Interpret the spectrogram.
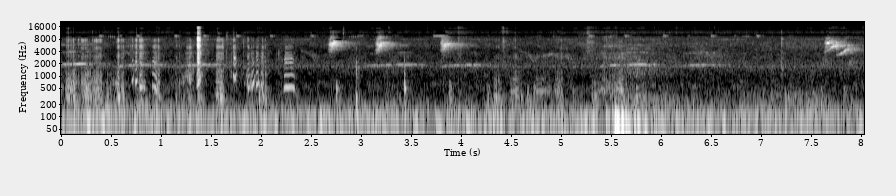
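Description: Faint short, high, falling chirps from a bird, about four, over scattered soft clicks, with a single low thump about halfway through.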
